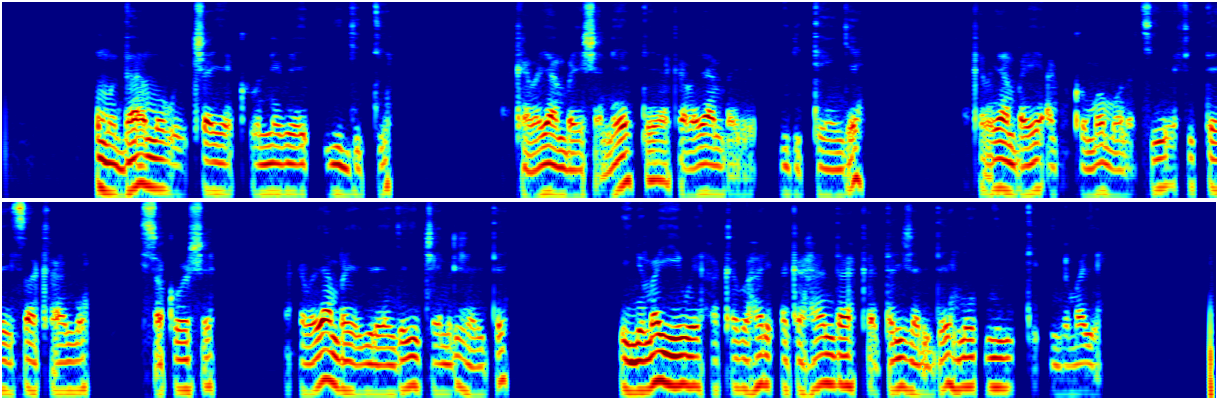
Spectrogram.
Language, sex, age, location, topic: Kinyarwanda, male, 25-35, Kigali, government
